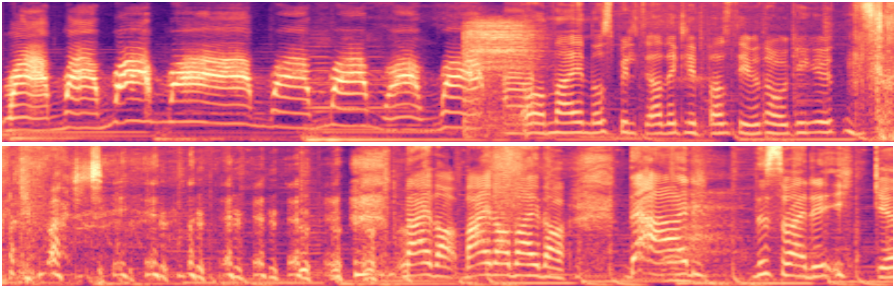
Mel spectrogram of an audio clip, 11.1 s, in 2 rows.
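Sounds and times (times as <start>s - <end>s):
cartoon duck voice: 0.0s - 3.3s
low hum: 0.0s - 3.7s
speech: 0.1s - 0.6s, 2.9s - 11.1s
laughter: 5.5s - 8.9s.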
